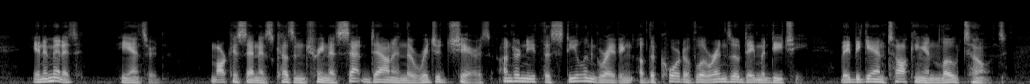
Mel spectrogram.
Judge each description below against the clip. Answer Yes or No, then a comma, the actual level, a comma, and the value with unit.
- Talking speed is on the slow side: No, average, 190 wpm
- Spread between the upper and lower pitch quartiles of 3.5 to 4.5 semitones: Yes, average, 4.2 semitones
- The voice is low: Yes, low, 105 Hz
